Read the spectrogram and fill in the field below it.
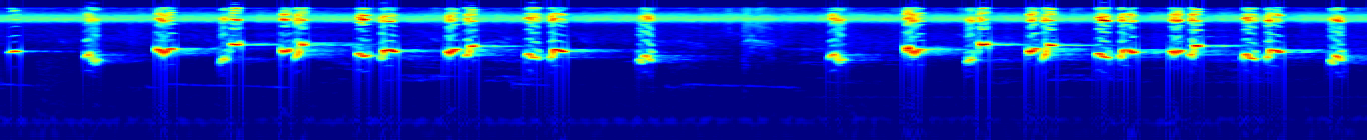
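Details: Calling toward a rival, a sooty-headed bulbul gives clusters of short, sharp, chirpy notes with slurred endings, grouped in quick runs and a pause midway; a constant thin high tone and a faint low hum accompany.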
